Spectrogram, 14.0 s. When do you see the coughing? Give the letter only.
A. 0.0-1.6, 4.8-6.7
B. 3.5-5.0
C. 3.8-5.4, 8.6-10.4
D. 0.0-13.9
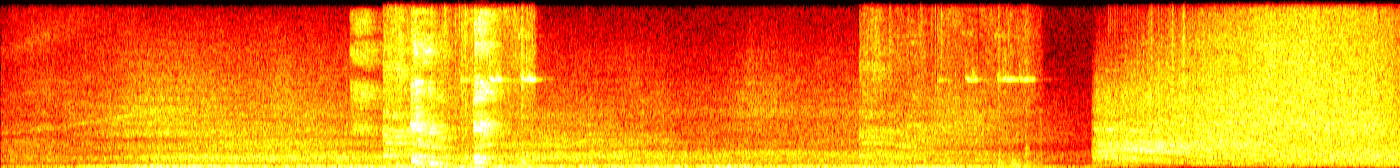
B.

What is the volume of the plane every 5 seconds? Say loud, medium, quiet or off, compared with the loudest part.
medium, medium, loud.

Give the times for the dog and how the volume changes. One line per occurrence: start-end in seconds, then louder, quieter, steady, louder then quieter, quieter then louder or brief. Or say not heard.
not heard.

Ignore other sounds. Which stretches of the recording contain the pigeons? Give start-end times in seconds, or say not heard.
3.8-5.4, 8.6-10.4.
